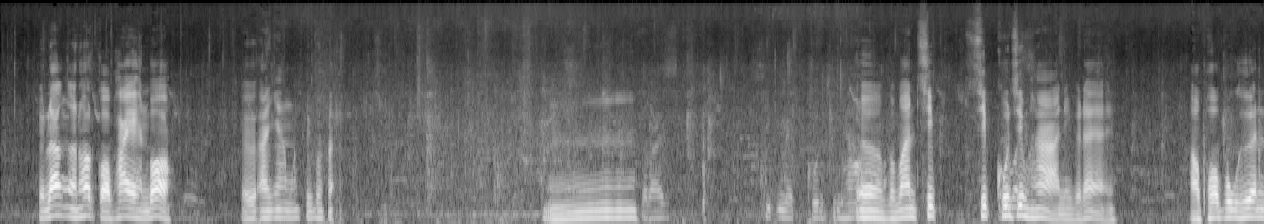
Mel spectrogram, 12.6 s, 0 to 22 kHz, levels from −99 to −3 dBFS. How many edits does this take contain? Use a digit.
0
